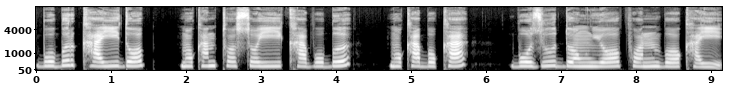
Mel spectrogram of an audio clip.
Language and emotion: Bodo, neutral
